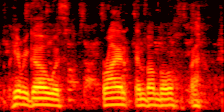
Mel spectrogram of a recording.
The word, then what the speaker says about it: Mbeumo: We who have the Here we go with Brian Embo. I can't say his name. People give me because I can't say it. It's Mumbo.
